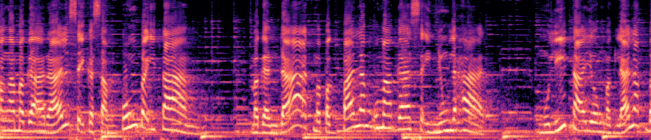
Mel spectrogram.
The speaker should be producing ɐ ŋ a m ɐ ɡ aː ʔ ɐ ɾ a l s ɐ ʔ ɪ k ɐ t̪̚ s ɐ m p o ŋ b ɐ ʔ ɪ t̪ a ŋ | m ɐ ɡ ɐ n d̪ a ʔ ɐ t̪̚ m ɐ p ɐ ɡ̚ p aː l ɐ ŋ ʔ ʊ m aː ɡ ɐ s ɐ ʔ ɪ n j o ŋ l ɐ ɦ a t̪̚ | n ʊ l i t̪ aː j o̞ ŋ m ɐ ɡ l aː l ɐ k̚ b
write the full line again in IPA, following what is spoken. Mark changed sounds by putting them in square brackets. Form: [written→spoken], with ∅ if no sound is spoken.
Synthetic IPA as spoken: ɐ ŋ a m ɐ ɡ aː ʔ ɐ ɾ a l s ɐ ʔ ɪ k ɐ [t̪̚→∅] s ɐ m p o ŋ b ɐ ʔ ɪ t̪ a ŋ | m ɐ ɡ ɐ n d̪ a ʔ ɐ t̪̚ m ɐ p ɐ ɡ̚ p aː l ɐ ŋ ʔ ʊ m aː ɡ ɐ s ɐ ʔ ɪ [n→ɲ] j o ŋ l ɐ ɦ a t̪̚ | [n→m] ʊ l i t̪ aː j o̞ ŋ m ɐ ɡ l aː l ɐ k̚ b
